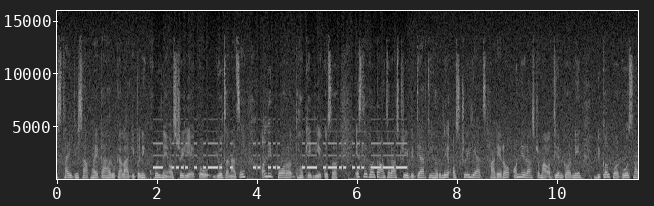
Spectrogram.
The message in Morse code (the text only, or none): THERE IS ALSO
